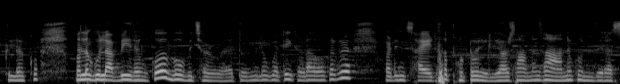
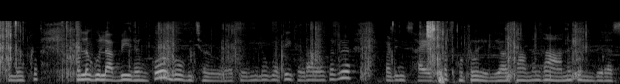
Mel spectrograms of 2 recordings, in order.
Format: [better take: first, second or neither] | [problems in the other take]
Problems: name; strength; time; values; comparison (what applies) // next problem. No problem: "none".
first | background sound (Chewing, mastication); 2 dB below the speech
